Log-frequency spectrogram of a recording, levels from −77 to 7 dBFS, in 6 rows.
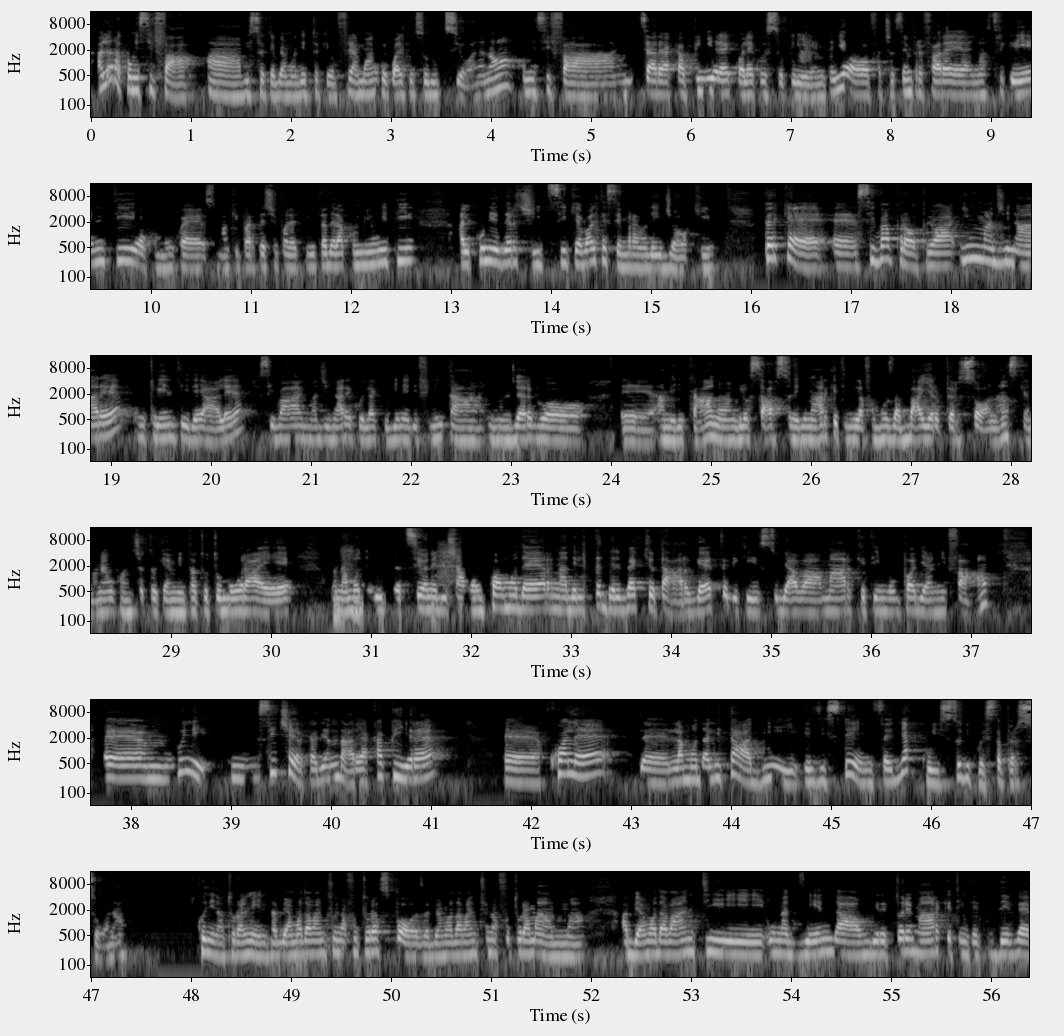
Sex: female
